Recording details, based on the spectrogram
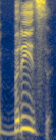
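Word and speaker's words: bridge: जो है साइलेंट होगा बी आर आई जी ई तो क्या पढ़ेंगे ब्रिज बी आर को दोस्तों क्या पढ़ते हैं? बी आर को ब्र पढ़ते हैं। आई है तो इ के रूप में उच्चारण करेंगे और जी का दोस्तों ज होता है। ब्रिज।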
